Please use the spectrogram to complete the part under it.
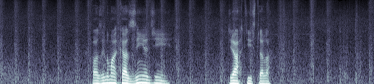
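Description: Footsteps fall steadily on grass.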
